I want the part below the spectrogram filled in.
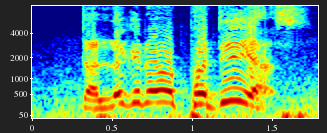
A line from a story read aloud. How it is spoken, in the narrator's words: he heard one of the Weasley twins shout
